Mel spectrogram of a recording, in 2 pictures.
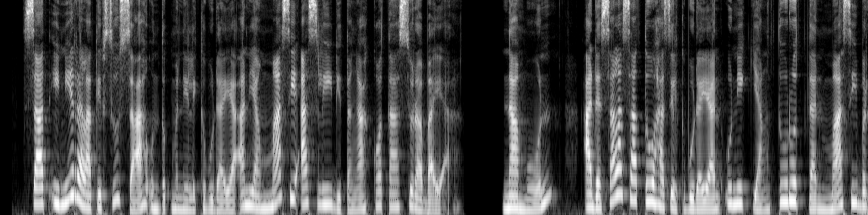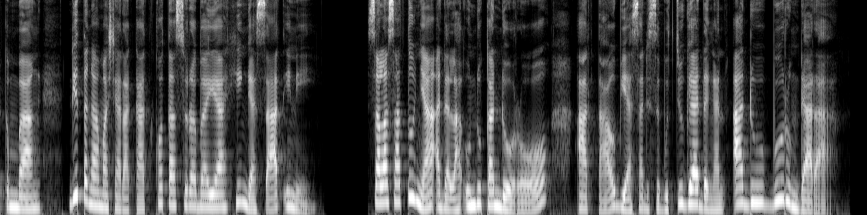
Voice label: ELearning Indonesian Female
